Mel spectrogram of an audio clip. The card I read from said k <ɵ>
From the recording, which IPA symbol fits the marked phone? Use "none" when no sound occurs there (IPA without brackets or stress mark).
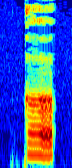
ɤ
